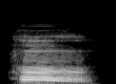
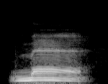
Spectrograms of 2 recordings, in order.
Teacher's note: If the bindu is at the end of a word, it is almost certain to mean not an N sound. It is not a nasal consonant, it is a nasal vowel.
